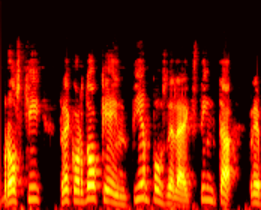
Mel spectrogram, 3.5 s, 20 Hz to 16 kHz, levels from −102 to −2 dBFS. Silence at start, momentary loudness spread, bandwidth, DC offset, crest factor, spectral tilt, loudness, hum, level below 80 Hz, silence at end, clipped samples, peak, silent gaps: 0.05 s; 10 LU; 7.2 kHz; under 0.1%; 20 dB; -5.5 dB/octave; -29 LUFS; none; -66 dBFS; 0 s; under 0.1%; -10 dBFS; none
